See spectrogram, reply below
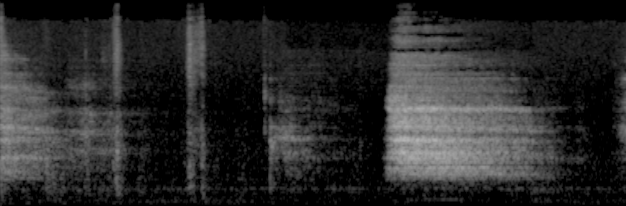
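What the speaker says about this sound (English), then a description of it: "Final cleansing breath." A long, steady exhaled breath in a yoga class, the final cleansing breath, rising as a broad breathy rush after a few faint clicks and small sounds, then fading out slowly in a quiet room.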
